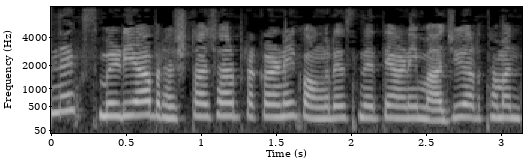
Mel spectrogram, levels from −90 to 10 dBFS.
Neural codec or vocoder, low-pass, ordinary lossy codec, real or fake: none; none; none; real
